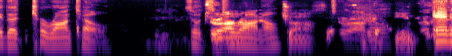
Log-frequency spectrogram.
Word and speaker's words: Toronto: Canadian it's t it's Toronto you don't pronounce the second T because Americans love to say the Toronto so Toronto Toronto Toronto and it's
